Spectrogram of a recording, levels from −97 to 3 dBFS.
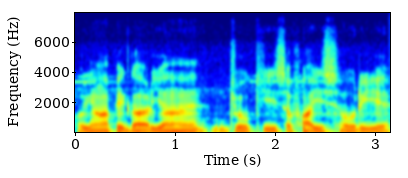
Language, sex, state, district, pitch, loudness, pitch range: Hindi, male, Jharkhand, Palamu, 120 Hz, -19 LUFS, 115-125 Hz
